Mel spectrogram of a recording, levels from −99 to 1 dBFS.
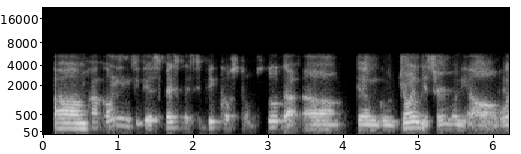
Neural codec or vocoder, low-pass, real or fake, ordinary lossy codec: codec, 16 kHz, 4 kbps, FreqCodec, smaller model; 5.4 kHz; fake; Opus, 16 kbps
